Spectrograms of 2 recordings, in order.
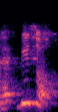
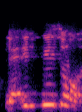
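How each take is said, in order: First: The word 'it' is silent. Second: The word 'it' is clearly pronounced. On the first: The speaker calls it right. "ഇറ്റ് ഉണ്ട്, പക്ഷെ അത് silent ആവും" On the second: The speaker calls it wrong. "എന്ന് പറയണ്ട"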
